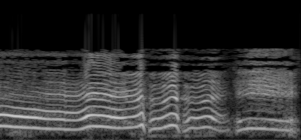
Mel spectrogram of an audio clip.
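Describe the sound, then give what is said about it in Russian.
A person loudly imitates an exaggerated crying wail, a long wavering moan that dips and breaks a few times before trailing off, with no other talk. “Даже если выкинут из дома, то для того, чтобы что, там два часа они в день походят, там, еще специально плачет, там сидит, чтобы в окно видели.”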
